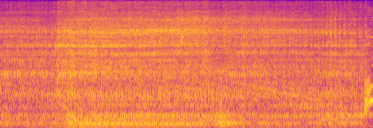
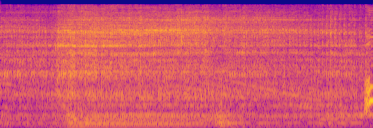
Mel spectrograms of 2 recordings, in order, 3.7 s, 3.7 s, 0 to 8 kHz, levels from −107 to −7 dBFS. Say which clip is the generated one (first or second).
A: first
